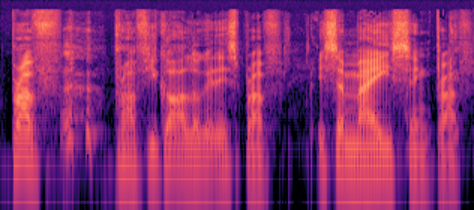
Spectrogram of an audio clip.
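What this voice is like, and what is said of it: Put-on Cockney British accent. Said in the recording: “the British one ... Cockney ... Isn't this the worst accent besides Boston?”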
